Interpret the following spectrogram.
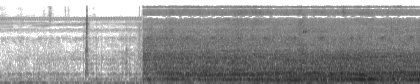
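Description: Close-up buzzing of a queenless cluster of honey bees flying around the entrance of a wooden box. The buzz starts suddenly after about a second and a half of near silence and then holds steady.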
